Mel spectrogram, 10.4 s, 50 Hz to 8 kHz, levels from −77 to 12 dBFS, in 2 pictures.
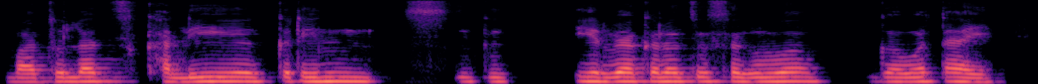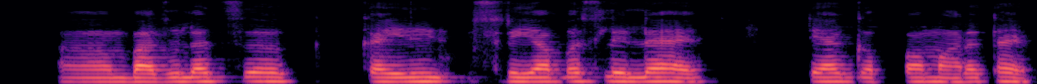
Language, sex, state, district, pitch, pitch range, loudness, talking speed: Marathi, male, Maharashtra, Dhule, 150 Hz, 145-150 Hz, -18 LUFS, 100 wpm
